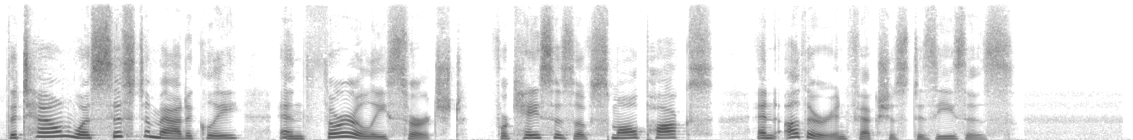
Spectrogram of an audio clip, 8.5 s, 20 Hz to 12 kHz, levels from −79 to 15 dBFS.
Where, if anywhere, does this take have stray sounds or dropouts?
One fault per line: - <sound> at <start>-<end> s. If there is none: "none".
none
